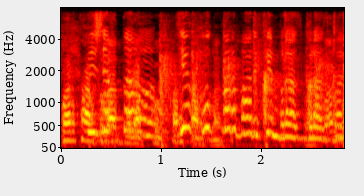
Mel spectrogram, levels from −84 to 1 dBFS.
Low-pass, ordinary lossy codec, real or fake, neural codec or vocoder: 7.2 kHz; none; fake; vocoder, 24 kHz, 100 mel bands, Vocos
